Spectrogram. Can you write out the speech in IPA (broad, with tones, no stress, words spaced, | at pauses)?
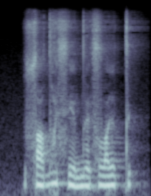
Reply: su˩dˤə̤˦sʲɛ̃˩ dɛ̃˩sʲlˠi˨t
